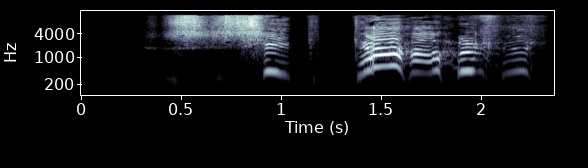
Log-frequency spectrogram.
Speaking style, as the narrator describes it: wailed

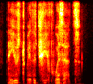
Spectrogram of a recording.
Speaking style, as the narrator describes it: whispered Esk

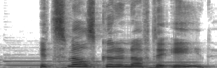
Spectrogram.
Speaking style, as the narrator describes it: exclaimed

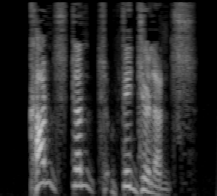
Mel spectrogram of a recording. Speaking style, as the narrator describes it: he barked

